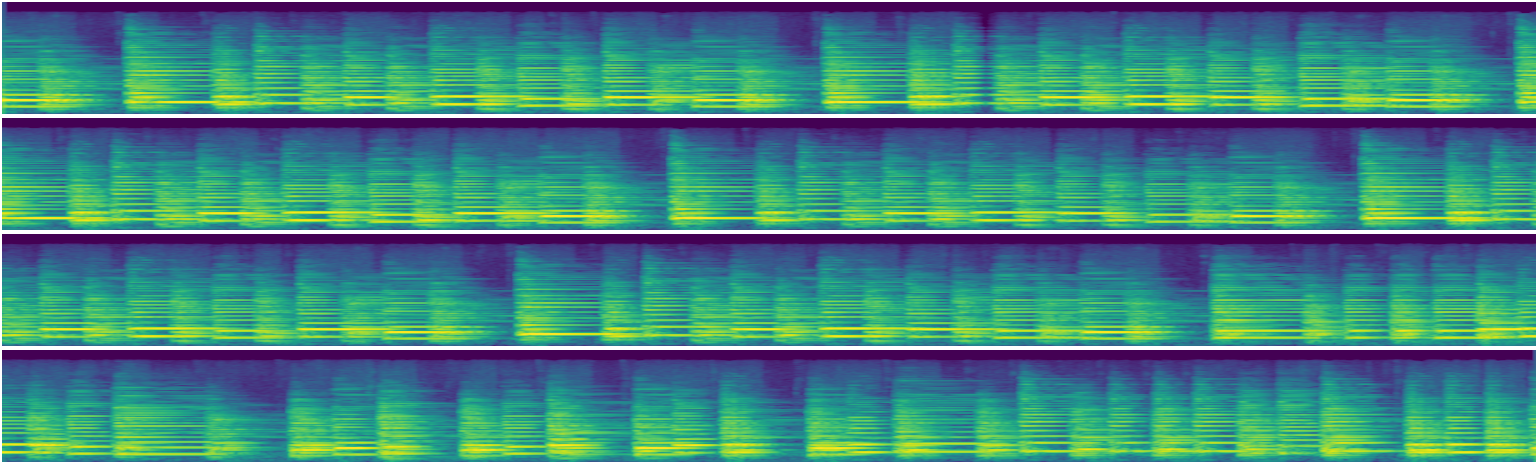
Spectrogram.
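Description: Solo piano playing an easy arrangement of an anime theme tune, with steady repeated notes in the middle register and a melody above, in phrases broken by short pauses every few seconds.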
